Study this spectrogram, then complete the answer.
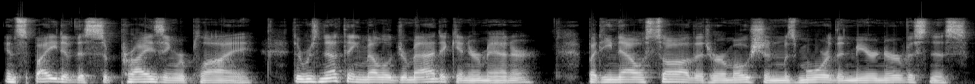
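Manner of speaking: ordinary delivery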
